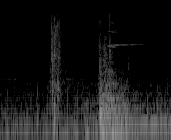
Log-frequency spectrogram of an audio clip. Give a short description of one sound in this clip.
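A heavy metal door is pushed open with a loud clunk.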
